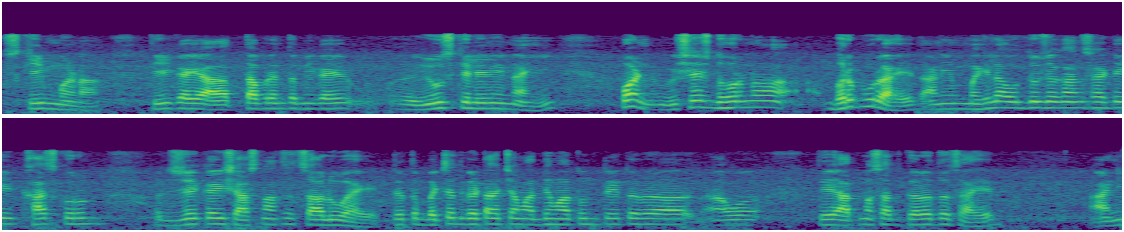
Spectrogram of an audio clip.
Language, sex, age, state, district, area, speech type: Marathi, male, 45-60, Maharashtra, Nanded, rural, spontaneous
